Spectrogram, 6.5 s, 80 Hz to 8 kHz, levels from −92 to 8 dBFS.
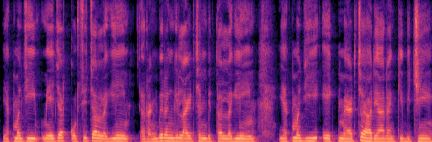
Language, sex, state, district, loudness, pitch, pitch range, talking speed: Garhwali, male, Uttarakhand, Tehri Garhwal, -14 LUFS, 150 Hz, 150-160 Hz, 220 wpm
